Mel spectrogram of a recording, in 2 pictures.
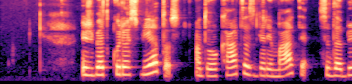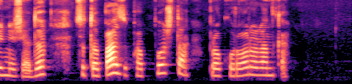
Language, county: Lithuanian, Kaunas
